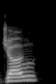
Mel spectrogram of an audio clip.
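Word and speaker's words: Jeong: Ken young Jung or Jang Jung how do I pronounce it Ken Jung the comedian it's Jung 54.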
